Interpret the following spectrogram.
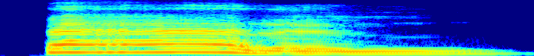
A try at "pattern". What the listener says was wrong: Good. Get that hard D in there for me.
